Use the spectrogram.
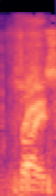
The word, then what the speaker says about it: Price: say his name was Christ with a C or with a p oh yeah price like price tag y'all eating people no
